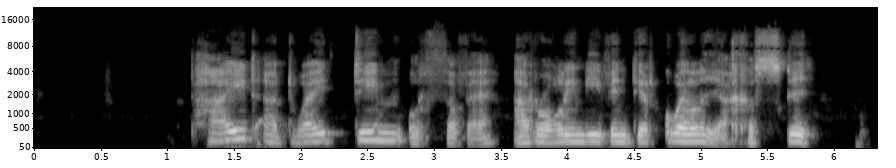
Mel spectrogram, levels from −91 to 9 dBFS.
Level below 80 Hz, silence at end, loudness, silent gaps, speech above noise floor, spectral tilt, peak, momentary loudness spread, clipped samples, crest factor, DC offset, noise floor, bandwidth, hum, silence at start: -66 dBFS; 0.5 s; -21 LUFS; none; 63 dB; -5 dB/octave; -4 dBFS; 11 LU; under 0.1%; 18 dB; under 0.1%; -85 dBFS; 13 kHz; none; 1.2 s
